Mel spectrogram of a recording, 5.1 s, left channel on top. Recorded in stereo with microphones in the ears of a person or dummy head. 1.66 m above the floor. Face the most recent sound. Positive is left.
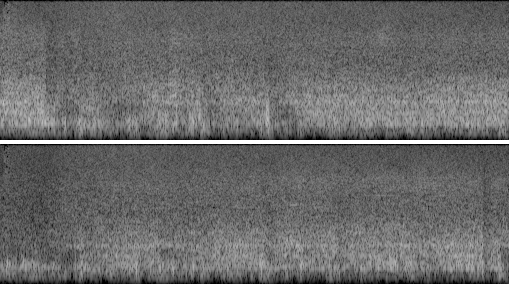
No sound to turn to.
